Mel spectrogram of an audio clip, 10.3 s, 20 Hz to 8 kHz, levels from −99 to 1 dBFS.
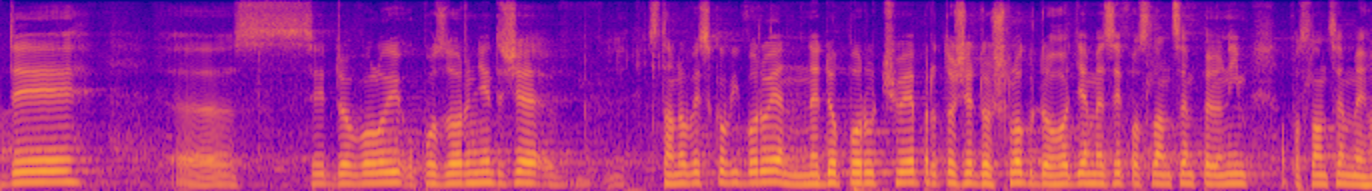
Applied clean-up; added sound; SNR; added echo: none; none; none; none.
